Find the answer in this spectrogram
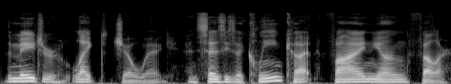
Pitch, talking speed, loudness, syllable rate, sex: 115 Hz, 185 wpm, -16 LUFS, 4.1 syllables/s, male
